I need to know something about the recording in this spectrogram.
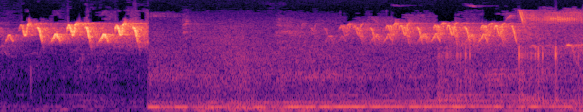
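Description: A songbird singing rapid runs of high chirps in two phrases, the second starting a little past halfway. About a second in, a steady low hum starts underneath and carries on.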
